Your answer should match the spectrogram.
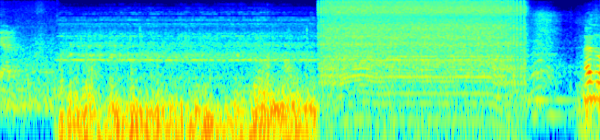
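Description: A low rumble with a steady hum. From about three seconds in, a ship's Phalanx-type close-in weapon system Gatling gun fires one sustained burst at a surface target: a loud, even buzz of about two seconds that cuts off suddenly.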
